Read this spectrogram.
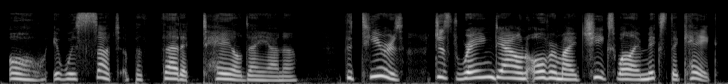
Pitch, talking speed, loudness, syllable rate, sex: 255 Hz, 175 wpm, -19 LUFS, 4.6 syllables/s, female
